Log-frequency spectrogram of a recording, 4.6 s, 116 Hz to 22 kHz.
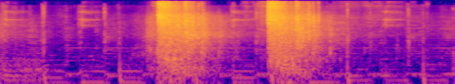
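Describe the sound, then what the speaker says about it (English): A single rifle shot fired at a 50-metre target on an outdoor range rings out loudly, followed shortly by a second sharp report, each decaying over a steady low mechanical hum. "Single shot at 50 metres."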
